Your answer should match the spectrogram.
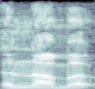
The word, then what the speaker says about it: enamour: Clamour and enamour rhyme with hammer.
